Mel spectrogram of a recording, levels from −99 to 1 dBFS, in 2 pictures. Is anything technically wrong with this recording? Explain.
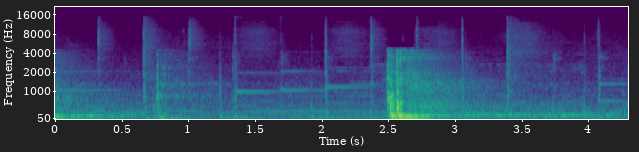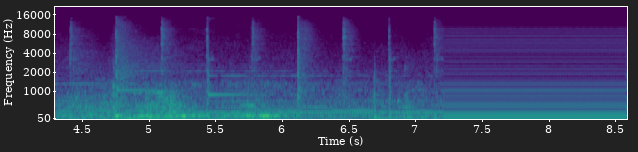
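Yes. From 7.23 s to 8.59 s there is a system hang loop. The system stalled while the audio hardware kept replaying one 11.61 ms block, which fits a 512-sample buffer, over a hundred times. The result is a steady 86.1 Hz buzz, with about a second and a half of audio lost.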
